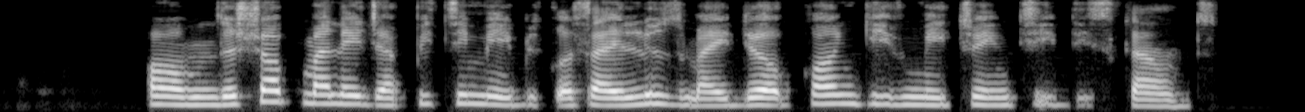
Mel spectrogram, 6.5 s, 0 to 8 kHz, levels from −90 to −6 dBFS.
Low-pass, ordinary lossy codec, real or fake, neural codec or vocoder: none; none; fake; codec, 16 kHz, 16 kbps, FunCodec, trained on LibriTTS, 50 frames a second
